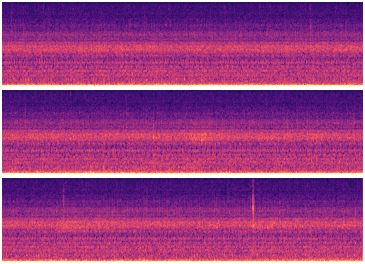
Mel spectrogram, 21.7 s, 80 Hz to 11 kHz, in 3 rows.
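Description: Cessna 172's piston engine and propeller idling on the ground, a steady low drone with a fast even pulse, heard inside the cabin.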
